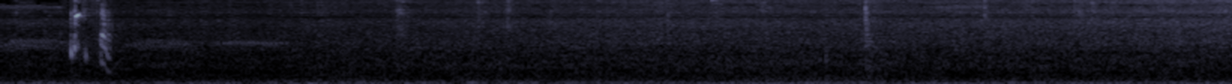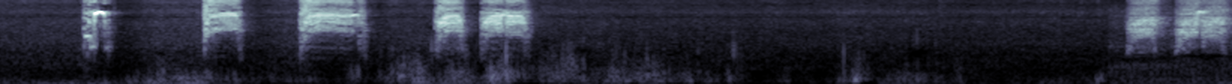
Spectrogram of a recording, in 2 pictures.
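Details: Black francolin calling: a low engine-like rumble fades before a quick sequence of loud, rough, hissing notes, followed by a pause and another harsh rasp.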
